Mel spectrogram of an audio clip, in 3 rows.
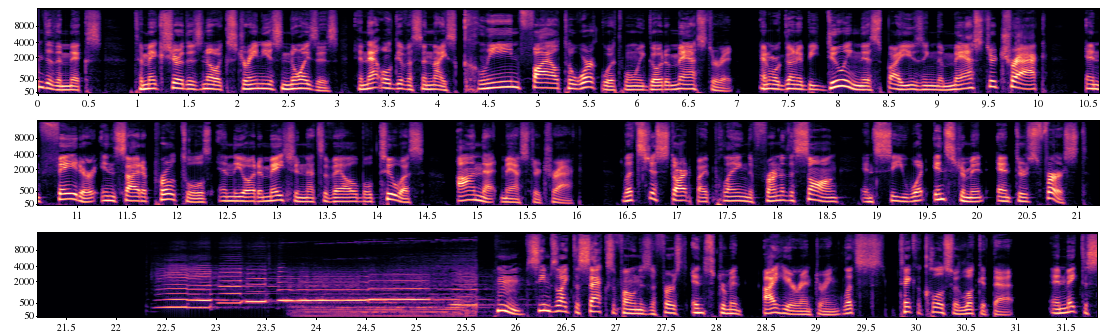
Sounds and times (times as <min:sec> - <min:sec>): Speech: 0:00.0 - 0:21.2, 0:25.8 - 0:31.8
Flute: 0:22.3 - 0:26.4.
